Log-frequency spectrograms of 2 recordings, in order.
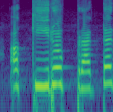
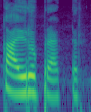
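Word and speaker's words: chiropractor: कीरोप्रैक्टर या कायरोप्रैक्टर, कीरो बोलना प्रेफर करिएगा क्योंकि प्रोनाउंसिएशन वैरी करता है, यूके में अलग, यूएसए में अलग, उस हिसाब से भी प्रोनाउंसिएशन थोड़ा वैरी करता है, बट आपको जो सही लगे वो आप प्रोनाउंस कर सकते हैं।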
